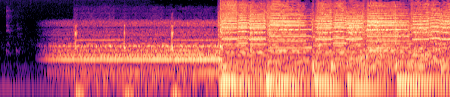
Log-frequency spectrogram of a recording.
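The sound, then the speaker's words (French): The telephone at the radio station Syllabe rings: a steady electronic tone first, then a loud, harsh, buzzing ring that pulses in quick regular bursts. No voices are heard. “Ah, le téléphone.”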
